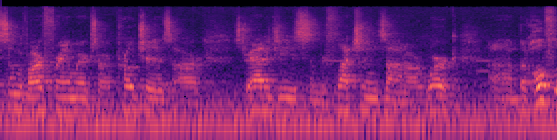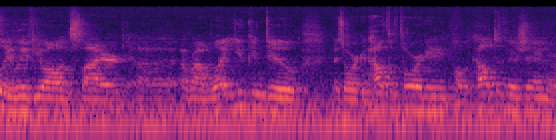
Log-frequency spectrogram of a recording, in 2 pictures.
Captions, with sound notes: It's a metaphor for how I approach my work. [ Phone ringing ]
